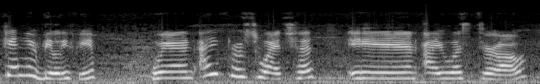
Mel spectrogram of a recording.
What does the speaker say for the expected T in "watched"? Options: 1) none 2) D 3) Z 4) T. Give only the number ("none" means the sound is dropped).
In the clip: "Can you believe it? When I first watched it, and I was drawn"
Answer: 1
